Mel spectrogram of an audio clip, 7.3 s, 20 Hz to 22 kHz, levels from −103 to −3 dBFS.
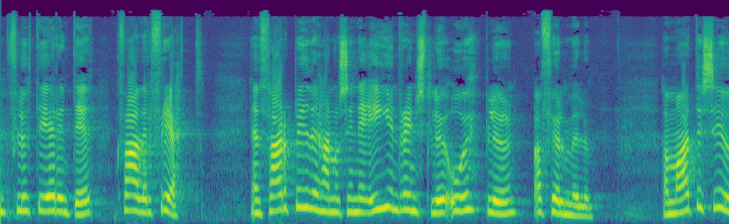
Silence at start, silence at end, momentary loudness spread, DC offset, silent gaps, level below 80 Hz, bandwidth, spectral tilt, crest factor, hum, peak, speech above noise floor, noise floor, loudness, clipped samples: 0 s; 0 s; 7 LU; under 0.1%; none; -68 dBFS; 18 kHz; -3 dB/octave; 14 dB; none; 0 dBFS; 29 dB; -43 dBFS; -14 LUFS; under 0.1%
